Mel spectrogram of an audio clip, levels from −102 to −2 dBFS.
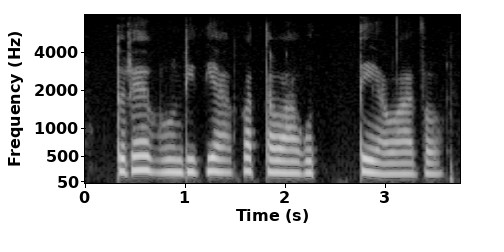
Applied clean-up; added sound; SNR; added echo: none; none; none; none.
